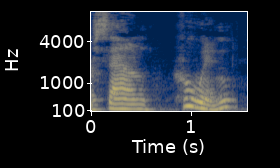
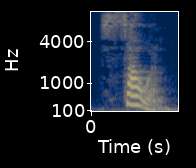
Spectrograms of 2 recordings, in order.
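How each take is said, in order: First: It is said with English spelling sounds. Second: It is said with the Irish Gaelic sounds. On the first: The speaker calls it wrong. "should not be anglicized in pronunciation as" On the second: The speaker calls it right. "In the Irish Gaelic, ... it's pronounced Samhain"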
